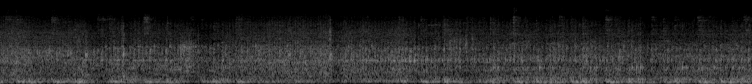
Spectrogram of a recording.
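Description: Engine of an off-road 4x4 running at low speed as it maneuvers slowly, a steady low rumble.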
